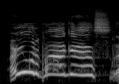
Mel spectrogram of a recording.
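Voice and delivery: very high-pitched curious question; imitated school principal. Imitating the principal once more.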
